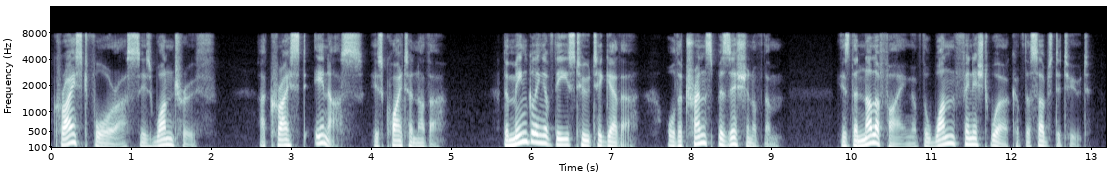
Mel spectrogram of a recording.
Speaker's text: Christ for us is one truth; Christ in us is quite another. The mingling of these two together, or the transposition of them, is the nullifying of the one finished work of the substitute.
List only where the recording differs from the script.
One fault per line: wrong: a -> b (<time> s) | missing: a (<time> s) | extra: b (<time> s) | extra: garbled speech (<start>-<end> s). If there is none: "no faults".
extra: a (2.6 s)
